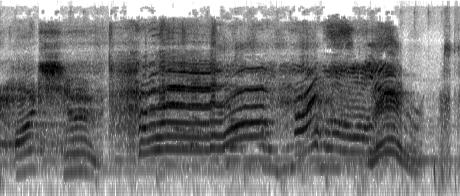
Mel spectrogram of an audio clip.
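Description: Sustained high-pitched wailing cry in rising and falling bursts, with a steady hum in the room behind it; an infant crying.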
